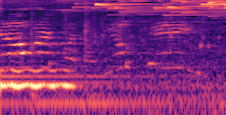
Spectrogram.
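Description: A held final musical note fades out under the high, lilting voices of children at play, and faint high ringing tones come in about a second in.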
